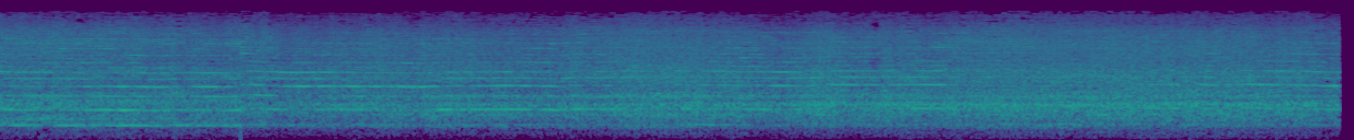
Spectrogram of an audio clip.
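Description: Ryobi wood router running with a steady high-pitched whine as a Roman ogee bit cuts a decorative profile along the edge of a plywood door. The pitch wavers slightly as the bit is fed along the edge.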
